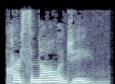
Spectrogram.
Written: carcinological

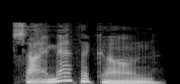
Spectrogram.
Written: simethicone

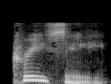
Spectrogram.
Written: creasy

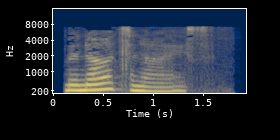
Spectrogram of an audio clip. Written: monotonize

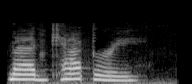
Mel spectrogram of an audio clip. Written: madcappery

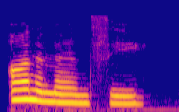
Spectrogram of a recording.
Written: onomancy

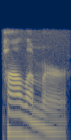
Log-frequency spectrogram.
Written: polymer

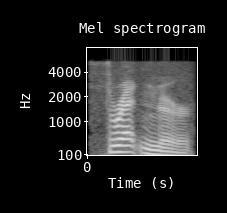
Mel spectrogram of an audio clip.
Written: threatener

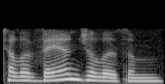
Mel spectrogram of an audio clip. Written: televangelism

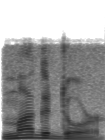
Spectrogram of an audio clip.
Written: Mogador

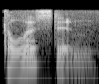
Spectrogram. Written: colistin

